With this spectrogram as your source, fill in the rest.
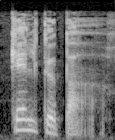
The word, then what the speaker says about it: quelque part: Don't pronounce the final T. Quelque part.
